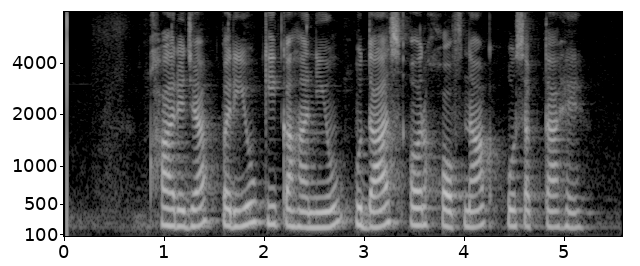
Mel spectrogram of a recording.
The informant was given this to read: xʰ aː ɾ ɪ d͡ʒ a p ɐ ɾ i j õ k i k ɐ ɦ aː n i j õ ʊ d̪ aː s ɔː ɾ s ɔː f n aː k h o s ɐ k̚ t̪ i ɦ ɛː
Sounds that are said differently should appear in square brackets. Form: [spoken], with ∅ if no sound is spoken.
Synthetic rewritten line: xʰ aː ɾ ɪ d͡ʒ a p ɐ ɾ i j õ k i k ɐ ɦ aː n i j õ ʊ d̪ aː s ɔː ɾ [x] ɔː f n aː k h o s ɐ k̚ t̪ [a] ɦ ɛː

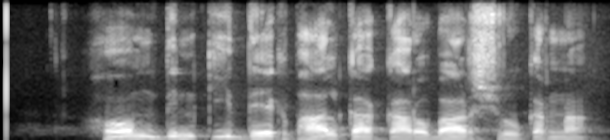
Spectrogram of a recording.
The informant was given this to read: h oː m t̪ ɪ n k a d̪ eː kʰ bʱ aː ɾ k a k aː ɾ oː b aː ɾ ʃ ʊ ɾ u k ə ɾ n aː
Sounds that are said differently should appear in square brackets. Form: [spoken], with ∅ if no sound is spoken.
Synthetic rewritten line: h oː m [d̪] ɪ n k [i] d̪ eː kʰ bʱ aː [l] k a k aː ɾ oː b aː ɾ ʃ ʊ ɾ u k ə ɾ n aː

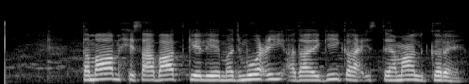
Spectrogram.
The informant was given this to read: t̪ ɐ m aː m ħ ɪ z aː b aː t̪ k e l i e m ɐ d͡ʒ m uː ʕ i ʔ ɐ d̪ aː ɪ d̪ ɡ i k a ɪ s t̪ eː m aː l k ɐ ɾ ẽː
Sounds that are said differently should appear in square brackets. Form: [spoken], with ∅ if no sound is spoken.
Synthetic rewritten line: t̪ ɐ m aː m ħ ɪ [s] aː b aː t̪ k e l i e m ɐ d͡ʒ m uː ʕ i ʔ ɐ d̪ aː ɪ [∅] ɡ i k a ɪ s t̪ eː m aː l k ɐ ɾ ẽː

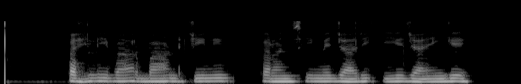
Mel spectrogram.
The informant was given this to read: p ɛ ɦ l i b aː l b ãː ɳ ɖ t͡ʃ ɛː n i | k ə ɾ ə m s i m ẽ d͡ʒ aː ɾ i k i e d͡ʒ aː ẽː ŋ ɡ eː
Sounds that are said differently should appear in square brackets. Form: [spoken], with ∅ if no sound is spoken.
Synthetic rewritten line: p ɛ ɦ l i b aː [ɾ] b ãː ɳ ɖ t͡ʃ [iː] n i | k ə ɾ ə [n] s i m ẽ d͡ʒ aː ɾ i k i e d͡ʒ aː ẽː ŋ ɡ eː

